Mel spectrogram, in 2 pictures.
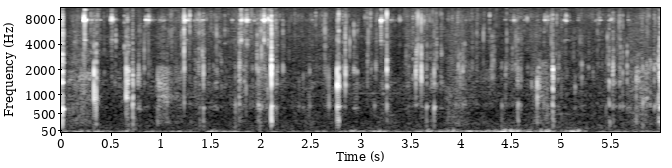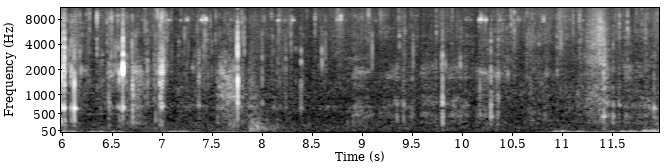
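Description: Doberman chewing a raw frozen pig's foot: irregular crunching and clicking of teeth on bone and frozen meat, quieter for a few seconds near the end.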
